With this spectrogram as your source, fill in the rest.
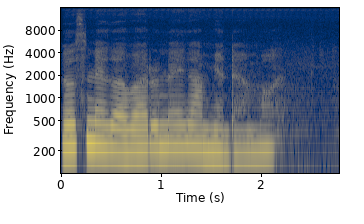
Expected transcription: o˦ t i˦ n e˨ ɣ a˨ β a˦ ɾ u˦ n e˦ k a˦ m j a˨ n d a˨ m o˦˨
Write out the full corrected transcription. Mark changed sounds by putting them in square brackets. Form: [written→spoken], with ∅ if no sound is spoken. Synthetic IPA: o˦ [t→s] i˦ n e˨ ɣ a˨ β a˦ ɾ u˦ n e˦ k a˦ m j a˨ n d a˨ m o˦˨

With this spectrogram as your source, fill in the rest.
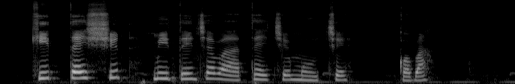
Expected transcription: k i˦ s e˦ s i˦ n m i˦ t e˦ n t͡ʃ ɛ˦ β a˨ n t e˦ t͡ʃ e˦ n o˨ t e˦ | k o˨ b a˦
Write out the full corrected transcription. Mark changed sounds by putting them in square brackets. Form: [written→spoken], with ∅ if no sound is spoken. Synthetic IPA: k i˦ [s→t] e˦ [s→ʃ] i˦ n m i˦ t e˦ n t͡ʃ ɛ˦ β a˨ [n→∅] t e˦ t͡ʃ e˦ [n→m] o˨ [t→t͡ʃ] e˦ | k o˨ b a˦

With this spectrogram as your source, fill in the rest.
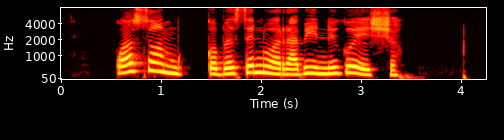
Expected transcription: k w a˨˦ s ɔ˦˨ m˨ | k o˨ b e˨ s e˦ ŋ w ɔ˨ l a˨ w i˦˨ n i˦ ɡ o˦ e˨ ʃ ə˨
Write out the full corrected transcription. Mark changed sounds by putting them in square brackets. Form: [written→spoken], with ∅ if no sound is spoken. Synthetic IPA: k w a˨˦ s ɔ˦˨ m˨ | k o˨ b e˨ s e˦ [ŋ→n] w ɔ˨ [l→ɾ] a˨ [w→b] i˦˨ n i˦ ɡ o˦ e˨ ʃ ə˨

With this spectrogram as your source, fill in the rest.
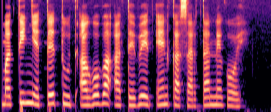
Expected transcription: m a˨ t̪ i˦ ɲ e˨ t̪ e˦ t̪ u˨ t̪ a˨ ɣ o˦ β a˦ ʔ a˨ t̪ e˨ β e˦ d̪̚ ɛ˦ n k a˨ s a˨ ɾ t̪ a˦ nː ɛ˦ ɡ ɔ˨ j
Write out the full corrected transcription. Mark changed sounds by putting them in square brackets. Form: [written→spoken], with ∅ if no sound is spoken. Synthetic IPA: m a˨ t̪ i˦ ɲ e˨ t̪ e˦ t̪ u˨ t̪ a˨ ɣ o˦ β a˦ ʔ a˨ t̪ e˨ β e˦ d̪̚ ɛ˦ n k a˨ s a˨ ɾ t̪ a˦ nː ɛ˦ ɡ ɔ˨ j

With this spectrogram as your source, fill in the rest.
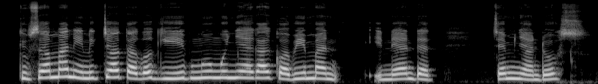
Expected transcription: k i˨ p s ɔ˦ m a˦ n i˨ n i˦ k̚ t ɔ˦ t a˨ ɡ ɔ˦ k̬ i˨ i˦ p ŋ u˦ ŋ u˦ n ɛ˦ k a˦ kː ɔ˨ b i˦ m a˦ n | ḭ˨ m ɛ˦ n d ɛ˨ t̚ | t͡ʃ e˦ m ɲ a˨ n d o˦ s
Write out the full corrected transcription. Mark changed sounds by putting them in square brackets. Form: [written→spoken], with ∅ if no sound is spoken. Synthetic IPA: k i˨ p s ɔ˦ m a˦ n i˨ n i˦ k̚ [t→t͡ʃ] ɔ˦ t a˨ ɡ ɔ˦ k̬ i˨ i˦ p ŋ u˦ ŋ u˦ [n→ɲ] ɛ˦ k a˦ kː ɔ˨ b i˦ m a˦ n | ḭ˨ [m→n] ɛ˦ n d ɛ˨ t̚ | t͡ʃ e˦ m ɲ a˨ n d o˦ s

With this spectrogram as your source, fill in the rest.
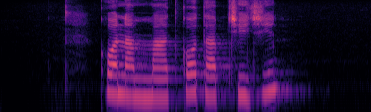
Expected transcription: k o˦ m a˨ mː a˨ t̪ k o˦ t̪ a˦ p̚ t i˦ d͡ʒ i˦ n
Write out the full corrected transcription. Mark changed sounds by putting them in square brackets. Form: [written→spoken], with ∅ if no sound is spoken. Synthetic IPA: k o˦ [m→n] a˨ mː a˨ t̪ k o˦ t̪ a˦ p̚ [t→t͡ʃ] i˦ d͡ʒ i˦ n

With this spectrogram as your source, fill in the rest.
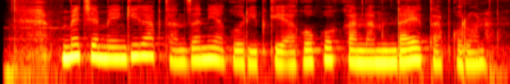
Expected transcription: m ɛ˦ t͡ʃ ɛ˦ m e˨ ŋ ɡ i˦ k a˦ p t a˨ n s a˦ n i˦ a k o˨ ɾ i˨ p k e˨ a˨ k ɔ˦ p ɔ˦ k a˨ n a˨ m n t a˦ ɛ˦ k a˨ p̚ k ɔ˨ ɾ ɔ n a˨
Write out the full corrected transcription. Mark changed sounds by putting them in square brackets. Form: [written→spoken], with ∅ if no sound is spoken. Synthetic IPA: m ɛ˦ t͡ʃ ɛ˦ m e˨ ŋ ɡ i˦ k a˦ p t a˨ n [s→z] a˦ n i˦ a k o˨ ɾ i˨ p k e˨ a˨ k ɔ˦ p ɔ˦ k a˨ n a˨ m n [t→d] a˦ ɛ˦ [k→t] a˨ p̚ k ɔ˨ ɾ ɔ n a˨

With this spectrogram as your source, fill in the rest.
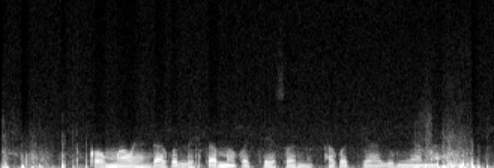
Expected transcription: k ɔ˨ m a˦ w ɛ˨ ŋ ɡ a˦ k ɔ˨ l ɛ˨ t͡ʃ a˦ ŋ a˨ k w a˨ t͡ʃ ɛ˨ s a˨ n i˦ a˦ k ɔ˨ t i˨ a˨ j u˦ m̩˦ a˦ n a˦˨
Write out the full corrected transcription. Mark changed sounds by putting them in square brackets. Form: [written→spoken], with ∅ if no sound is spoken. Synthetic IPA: k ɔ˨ m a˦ w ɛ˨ ŋ ɡ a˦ k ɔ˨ l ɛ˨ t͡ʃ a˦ [ŋ→m] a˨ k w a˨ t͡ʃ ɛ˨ s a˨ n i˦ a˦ k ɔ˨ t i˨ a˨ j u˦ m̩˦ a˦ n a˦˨

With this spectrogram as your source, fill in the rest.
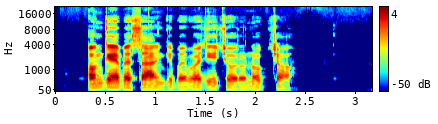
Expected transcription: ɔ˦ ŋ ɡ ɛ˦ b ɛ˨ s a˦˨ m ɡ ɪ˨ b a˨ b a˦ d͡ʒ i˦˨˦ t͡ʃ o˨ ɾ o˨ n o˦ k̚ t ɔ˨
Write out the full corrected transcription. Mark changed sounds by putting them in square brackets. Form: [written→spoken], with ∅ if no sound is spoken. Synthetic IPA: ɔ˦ ŋ ɡ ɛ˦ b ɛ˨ s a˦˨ [m→ŋ] ɡ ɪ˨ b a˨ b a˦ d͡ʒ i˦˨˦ t͡ʃ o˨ ɾ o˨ n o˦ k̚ [t→t͡ʃ] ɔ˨

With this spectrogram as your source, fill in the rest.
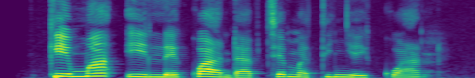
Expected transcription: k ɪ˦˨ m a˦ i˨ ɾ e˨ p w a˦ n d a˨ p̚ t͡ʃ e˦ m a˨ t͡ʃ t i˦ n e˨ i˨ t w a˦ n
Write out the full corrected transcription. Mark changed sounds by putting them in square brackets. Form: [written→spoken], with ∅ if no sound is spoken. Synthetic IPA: k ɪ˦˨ m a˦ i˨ [ɾ→l] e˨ [p→k] w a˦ n d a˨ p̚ t͡ʃ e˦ m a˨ [t͡ʃ→∅] t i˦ [n→ɲ] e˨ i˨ [t→k] w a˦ n

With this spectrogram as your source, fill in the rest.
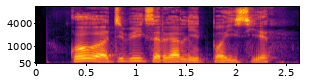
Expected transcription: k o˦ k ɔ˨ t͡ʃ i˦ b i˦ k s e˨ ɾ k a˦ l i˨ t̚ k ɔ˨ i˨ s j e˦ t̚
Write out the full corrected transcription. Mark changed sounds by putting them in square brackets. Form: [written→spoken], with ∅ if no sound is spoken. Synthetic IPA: k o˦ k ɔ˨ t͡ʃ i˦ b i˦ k s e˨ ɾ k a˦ l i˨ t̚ [k→p] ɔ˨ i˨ s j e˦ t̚

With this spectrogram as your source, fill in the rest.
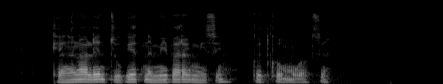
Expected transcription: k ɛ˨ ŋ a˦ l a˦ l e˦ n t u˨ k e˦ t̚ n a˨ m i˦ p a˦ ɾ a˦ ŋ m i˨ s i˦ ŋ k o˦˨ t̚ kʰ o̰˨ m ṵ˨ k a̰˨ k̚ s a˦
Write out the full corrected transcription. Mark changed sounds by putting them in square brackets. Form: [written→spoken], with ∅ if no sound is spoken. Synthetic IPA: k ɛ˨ ŋ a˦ l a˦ l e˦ n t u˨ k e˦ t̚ n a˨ m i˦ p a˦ ɾ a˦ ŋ m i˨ s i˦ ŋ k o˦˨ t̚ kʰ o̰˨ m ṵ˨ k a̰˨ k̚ s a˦

